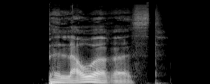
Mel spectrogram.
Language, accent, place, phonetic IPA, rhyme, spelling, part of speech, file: German, Germany, Berlin, [bəˈlaʊ̯əʁəst], -aʊ̯əʁəst, belauerest, verb, De-belauerest.ogg
- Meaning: second-person singular subjunctive I of belauern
